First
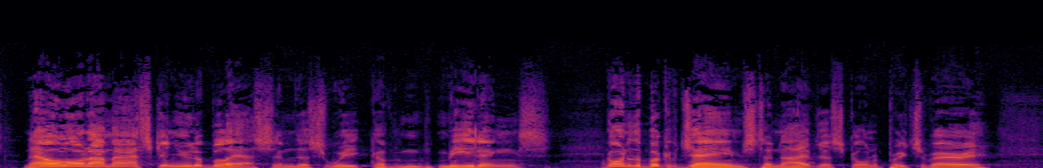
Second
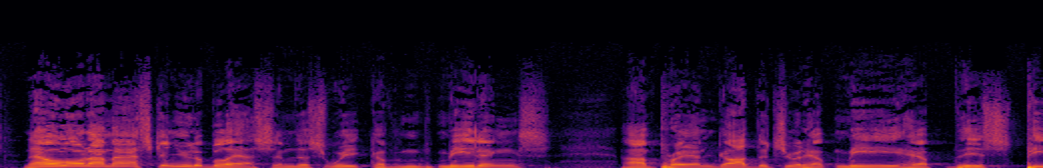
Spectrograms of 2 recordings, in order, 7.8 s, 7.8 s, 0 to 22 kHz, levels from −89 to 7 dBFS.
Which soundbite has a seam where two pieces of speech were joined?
first; 2 cuts; at 4.5 s, 6.1 s

